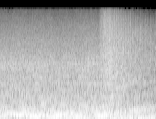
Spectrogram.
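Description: Steady drone of a vintage twin-engine propeller airliner's piston engines. About one and a half seconds in, a sudden rushing burst breaks in as an engine fails and pours black smoke.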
